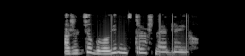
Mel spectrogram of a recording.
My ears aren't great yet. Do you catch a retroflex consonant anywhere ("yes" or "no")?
yes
